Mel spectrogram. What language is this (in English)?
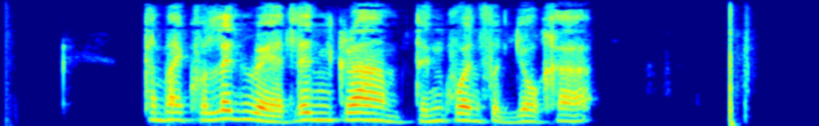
Thai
